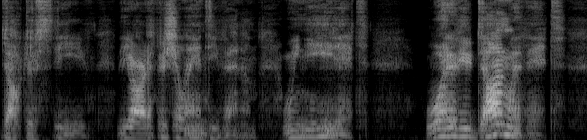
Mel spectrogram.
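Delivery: scary put-on monster voice. Explaining comic speech bubbles, showing how Venom might sound: scary Venom voice. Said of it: "His voice may sound something like".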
